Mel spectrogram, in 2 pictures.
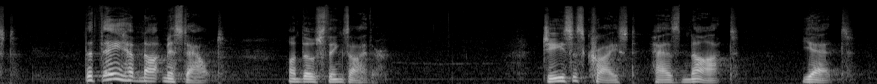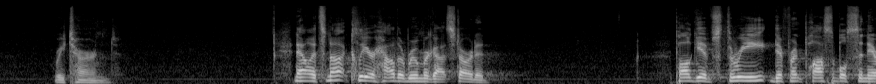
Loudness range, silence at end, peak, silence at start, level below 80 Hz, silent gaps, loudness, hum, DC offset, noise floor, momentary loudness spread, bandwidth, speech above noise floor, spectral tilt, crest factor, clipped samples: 8 LU; 0 s; -6 dBFS; 0 s; -58 dBFS; none; -21 LUFS; none; under 0.1%; -56 dBFS; 16 LU; 17 kHz; 35 dB; -5 dB/octave; 18 dB; under 0.1%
